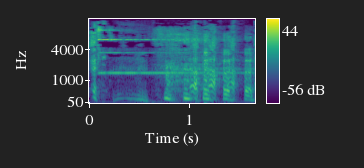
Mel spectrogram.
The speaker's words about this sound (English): My smoke alarm. Oh, no, it stopped going. Oh, my wife must be cooking. The smoke alarms are going off there if you hear it in the back.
